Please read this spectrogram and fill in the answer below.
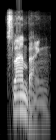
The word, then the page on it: slambang: British English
